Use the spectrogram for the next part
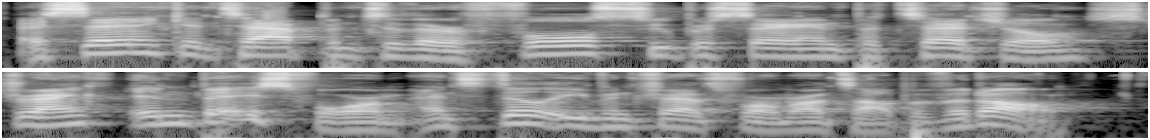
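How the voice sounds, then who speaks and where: A man reading viewer comments aloud in a flat, matter-of-fact way. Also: a little high, a little fast. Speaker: comment reader.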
